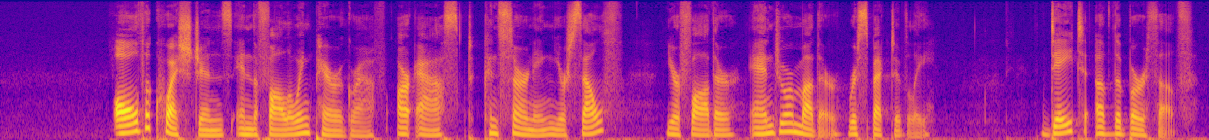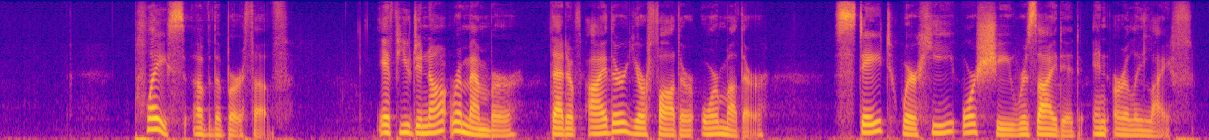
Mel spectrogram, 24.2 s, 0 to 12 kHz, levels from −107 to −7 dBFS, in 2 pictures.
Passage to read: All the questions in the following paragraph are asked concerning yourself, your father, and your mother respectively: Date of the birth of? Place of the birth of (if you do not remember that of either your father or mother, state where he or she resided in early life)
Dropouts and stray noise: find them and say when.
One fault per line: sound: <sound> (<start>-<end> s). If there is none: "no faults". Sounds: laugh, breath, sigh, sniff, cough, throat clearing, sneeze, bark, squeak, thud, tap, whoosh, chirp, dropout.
no faults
